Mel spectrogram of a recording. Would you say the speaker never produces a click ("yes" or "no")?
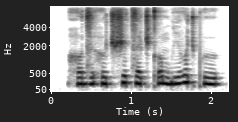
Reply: yes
